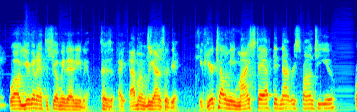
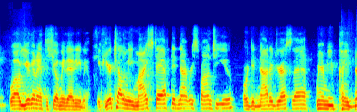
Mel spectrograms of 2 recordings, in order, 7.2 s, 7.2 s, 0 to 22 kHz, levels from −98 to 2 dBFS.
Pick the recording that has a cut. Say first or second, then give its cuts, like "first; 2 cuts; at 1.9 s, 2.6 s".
second; 3 cuts; at 1.8 s, 4.7 s, 6.2 s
